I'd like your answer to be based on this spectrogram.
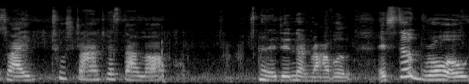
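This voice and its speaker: A woman with a Bahamian accent speaks with ordinary pitch variation. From Bahamas. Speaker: YouTuber answering hair and style questions. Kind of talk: live stream Q&A. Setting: live stream. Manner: casual, chatty.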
